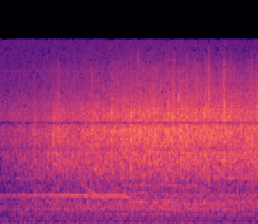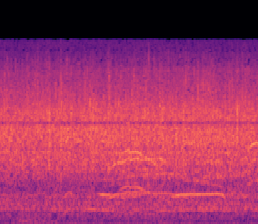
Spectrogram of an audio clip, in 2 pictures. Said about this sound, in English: Go ahead and clap your hands before you're seated and say, we will pray.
